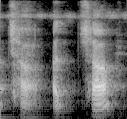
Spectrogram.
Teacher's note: छ पर तशदीद है इसलिए छ को 2 बार पढ़ेंगे, एक बार पीछे वाले हर्फ से मिलाकर और एक बार खुद उसे। अ को छ में अच्छ, फिर छ के साथ अच्छा, अच्छा।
